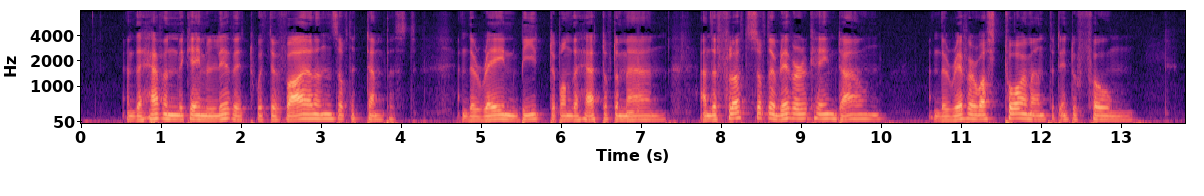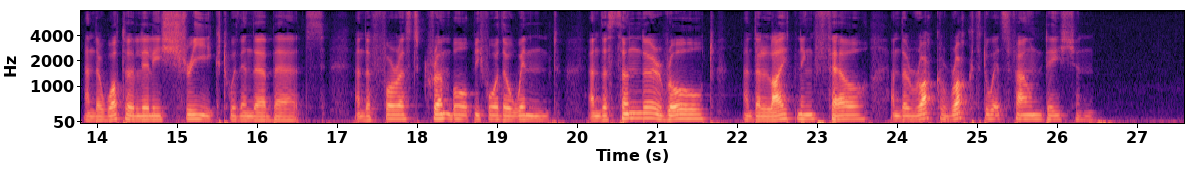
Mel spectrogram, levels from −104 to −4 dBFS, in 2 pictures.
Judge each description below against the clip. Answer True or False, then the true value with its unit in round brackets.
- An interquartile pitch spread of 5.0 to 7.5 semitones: False (2.9 semitones)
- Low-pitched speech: True (110 Hz)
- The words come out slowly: True (125 wpm)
